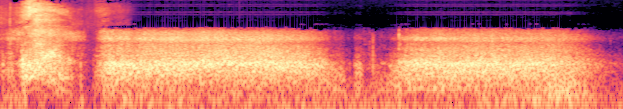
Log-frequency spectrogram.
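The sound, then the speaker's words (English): A mother bear at the base of a tree with cubs up the tree lunges forward as someone comes near, slamming its feet down hard, with loud, forceful snorting: long rushing blasts of breath broken by a couple of brief pauses, harsh and noisy throughout, with no voices. “The bear gathers itself and lunges forward, slams his feet down hard, makes the ground shake.”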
